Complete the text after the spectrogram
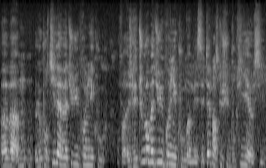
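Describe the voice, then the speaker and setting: A man's voice: a little high, lively intonation, fast, dark tone, distant mic. A man co-commentating a video game in a casual chat, offering tips and remarks to the player. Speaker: let's play co-commentator. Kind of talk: casual advisory gaming chat. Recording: faint background noise.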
